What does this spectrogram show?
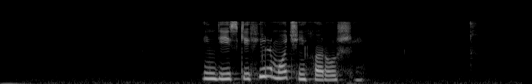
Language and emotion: Russian, positive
